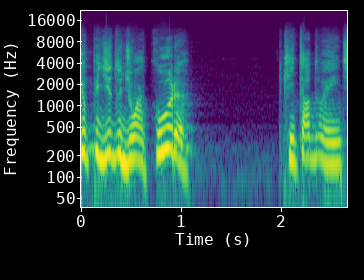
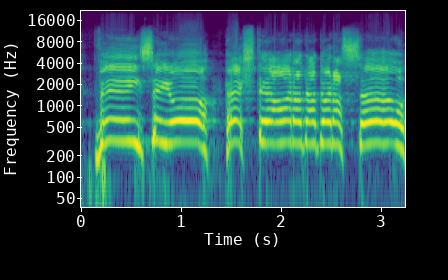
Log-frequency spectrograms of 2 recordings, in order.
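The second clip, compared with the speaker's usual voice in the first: fervent cry; 6 semitones higher than usual. Pretend. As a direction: lift the call to worship. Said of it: "É lugar de dizer".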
